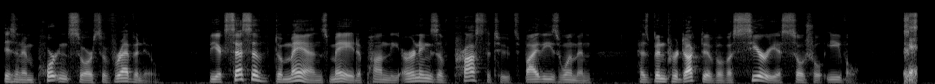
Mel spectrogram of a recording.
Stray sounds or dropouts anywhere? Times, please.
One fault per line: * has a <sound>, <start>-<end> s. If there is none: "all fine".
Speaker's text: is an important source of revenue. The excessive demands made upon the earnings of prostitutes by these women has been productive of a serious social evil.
* has a laugh, 9.0-9.2 s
